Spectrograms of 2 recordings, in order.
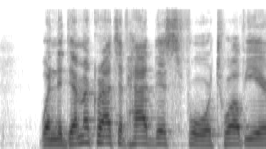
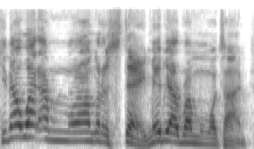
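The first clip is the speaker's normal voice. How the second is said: much higher on the opening, settling down as you decide to stay; defiant resolve; 8 semitones higher than usual. Retold or imitated. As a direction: start high and fired up, then calm into the decision. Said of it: "I got mad again".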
